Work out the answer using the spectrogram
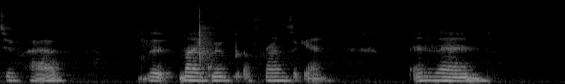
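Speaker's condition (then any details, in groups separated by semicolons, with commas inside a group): Cerebral palsy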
